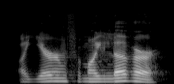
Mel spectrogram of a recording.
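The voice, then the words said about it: Put-on Bristol accent. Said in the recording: “she'd say that in Bristol accent”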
